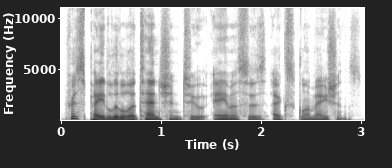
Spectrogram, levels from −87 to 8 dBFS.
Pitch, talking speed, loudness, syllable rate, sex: 105 Hz, 140 wpm, -20 LUFS, 5.0 syllables/s, male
